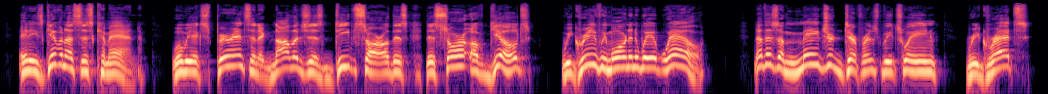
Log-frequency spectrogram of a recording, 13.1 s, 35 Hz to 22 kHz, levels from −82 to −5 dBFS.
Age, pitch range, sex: 50-69, 140-185 Hz, male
